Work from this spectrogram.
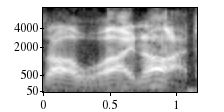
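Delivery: talking like a classic western movie cowboy. Telling a story in which John Wayne answers a kid who is fishing, use a classic John Wayne voice. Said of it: "in that classic John Wayne voice".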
